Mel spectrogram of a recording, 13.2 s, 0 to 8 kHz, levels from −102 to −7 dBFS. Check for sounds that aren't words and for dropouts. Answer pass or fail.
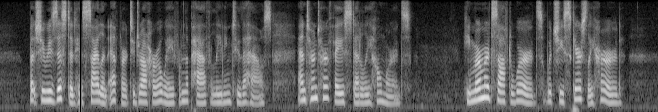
fail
